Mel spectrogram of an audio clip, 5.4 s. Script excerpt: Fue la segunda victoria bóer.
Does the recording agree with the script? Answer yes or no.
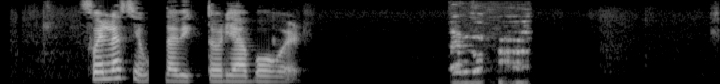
yes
